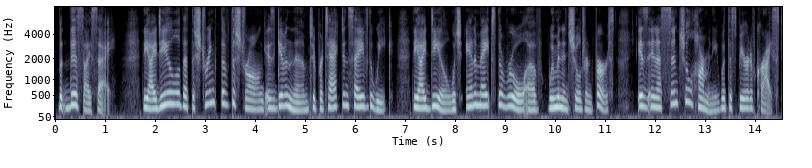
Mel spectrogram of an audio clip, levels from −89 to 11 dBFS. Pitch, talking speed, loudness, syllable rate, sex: 215 Hz, 170 wpm, -18 LUFS, 4.4 syllables/s, female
